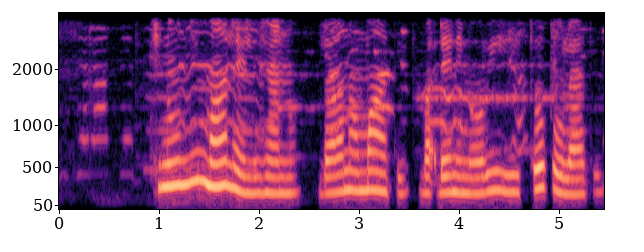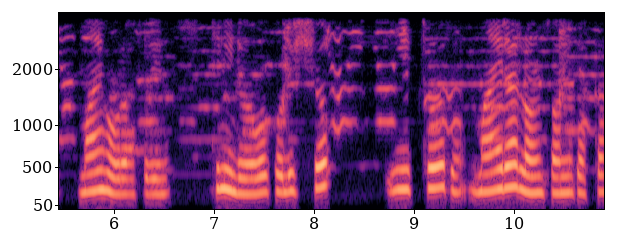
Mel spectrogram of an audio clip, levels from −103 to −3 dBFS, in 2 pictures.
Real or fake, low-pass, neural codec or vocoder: real; 3.6 kHz; none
